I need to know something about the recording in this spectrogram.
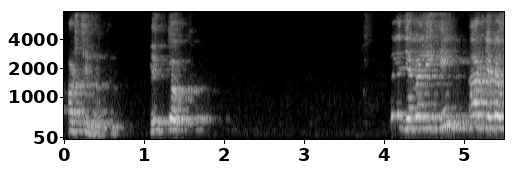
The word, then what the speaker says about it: ভিক্ষা: ক্ষুধা প্রশ্ন নাই ক্ষুধা কিন্তু যখন লিখছি ভিক্ষা, তখন লিখছি ভি আর ক, ভিক হর্ষচিহ্ন ক্ষয়কারে খা, ভিক্ষা। তাহলে ক ক হয়ে গেছে। তাহলে ক্ষীয়টা শব্দের প্রথমে থাকলে খ হয় আর শেষে থাকলে ক ক হয়।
